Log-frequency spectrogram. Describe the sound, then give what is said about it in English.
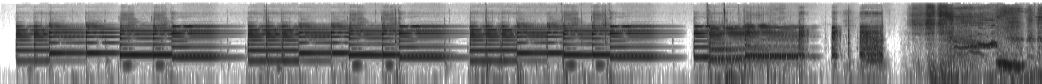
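An electronic keyboard plays a rendition of a famous song, a repeating phrase of bright, sustained notes with the clack of keys being pressed, louder than the keyboard's own sound, then stops; a burst of breathy noise and rustling follows at the end. “The sound of the keys getting pressed is louder than the noise the keyboard makes.”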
